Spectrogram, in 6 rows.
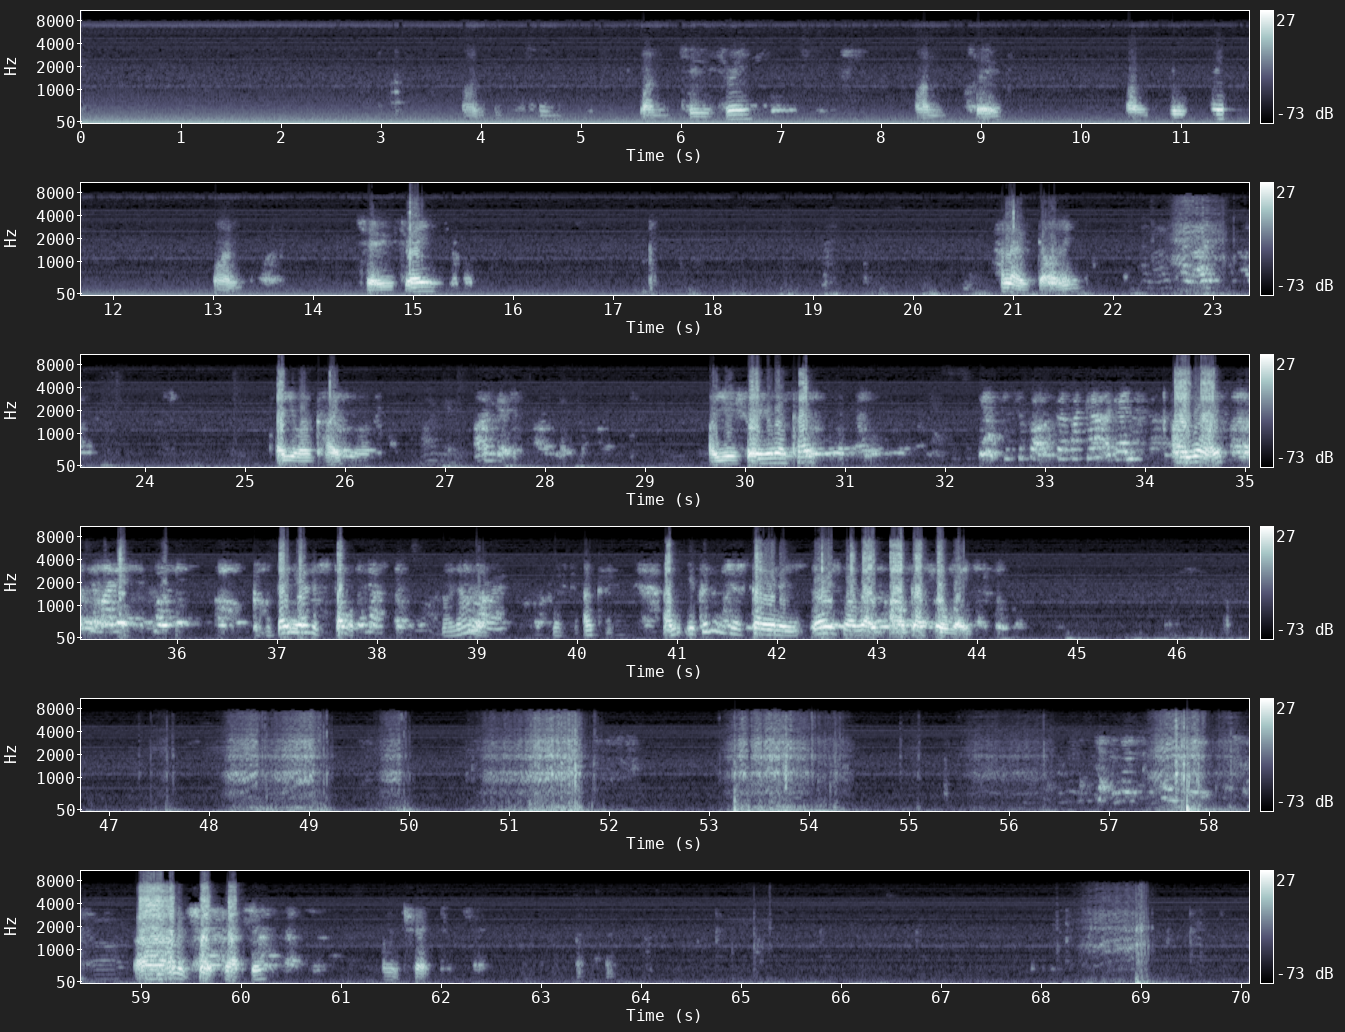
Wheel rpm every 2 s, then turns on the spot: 0, 0, 0, 0, 0, 0, 0, 0, 0, 0, 0, 20, 0, 0, 0, 0, 0, 0, 0, 0, 0, 0, 0, 10, 40, 50, 30, 10, 30, 10, 0, 0, 0, 0, 20.
none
